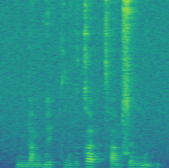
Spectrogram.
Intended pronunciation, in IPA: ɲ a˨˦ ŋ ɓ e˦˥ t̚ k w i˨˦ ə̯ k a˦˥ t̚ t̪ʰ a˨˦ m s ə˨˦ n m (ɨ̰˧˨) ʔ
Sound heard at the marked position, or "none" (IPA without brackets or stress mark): ɨ̰˧˨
